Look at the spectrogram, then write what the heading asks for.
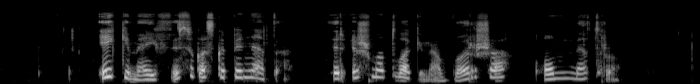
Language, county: Lithuanian, Vilnius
